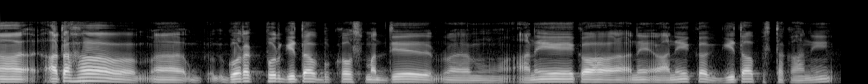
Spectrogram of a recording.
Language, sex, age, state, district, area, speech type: Sanskrit, male, 30-45, Karnataka, Chikkaballapur, urban, spontaneous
